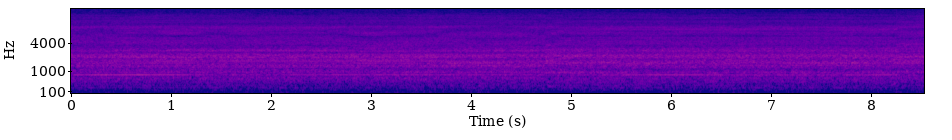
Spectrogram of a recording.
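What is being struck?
Nothing is struck.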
